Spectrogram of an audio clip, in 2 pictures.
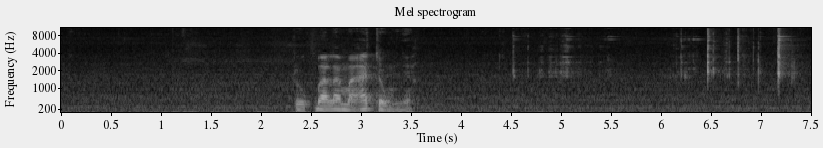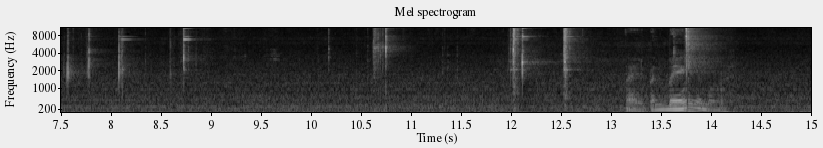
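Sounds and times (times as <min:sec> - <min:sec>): steady low hum: 0:00.0 - 0:15.0
lighter case metallic clicks: 0:13.7 - 0:14.1.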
